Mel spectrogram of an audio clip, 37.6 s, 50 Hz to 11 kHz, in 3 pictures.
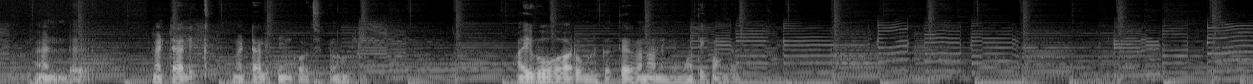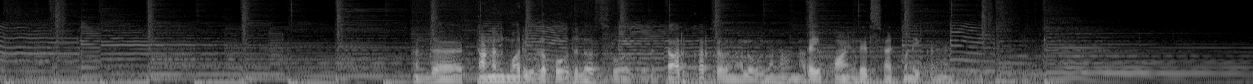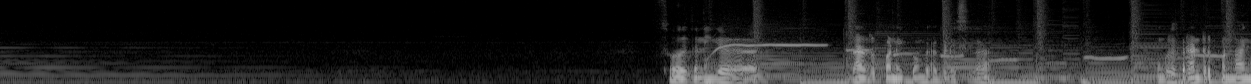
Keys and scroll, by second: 15.1-16.0 typing, 15.2 Escape, 18.9 shift+a, 22.5-24.4 typing, 26.6 shift+d, 27.1 shift+d, 27.8 KP_0, 28.9 shift+d, 29.2 x, 29.6 shift+d, 30.0 KP_0, 34.6-37.1 typing, 36.5 Escape.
